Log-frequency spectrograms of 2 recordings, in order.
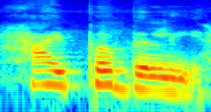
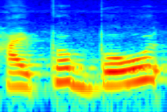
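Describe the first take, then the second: First: The word ends in two syllables, 'buh-lee'. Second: The word ends in a single 'bowl' syllable. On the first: The speaker calls it right. "But we pronounce it as ഹൈപ്പർബലി" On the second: The speaker calls it wrong. "ഹൈപ്പർബോൾ എന്നാണ് എഴുതുന്നത്"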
